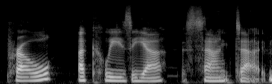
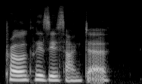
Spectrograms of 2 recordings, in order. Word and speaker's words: Pro Ecclesia Sancta: You said it really fast, but it's Pro Ecclesia Sancta.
